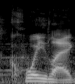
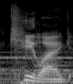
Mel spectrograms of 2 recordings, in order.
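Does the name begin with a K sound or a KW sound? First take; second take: KW; K. First: The name begins with a KW sound. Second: The name begins with a plain K sound. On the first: This is how most other people say it. "everyone else refers to as Quelaag" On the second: This is the speaker's personal way of saying it. "my pronunciation of Quelaag"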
